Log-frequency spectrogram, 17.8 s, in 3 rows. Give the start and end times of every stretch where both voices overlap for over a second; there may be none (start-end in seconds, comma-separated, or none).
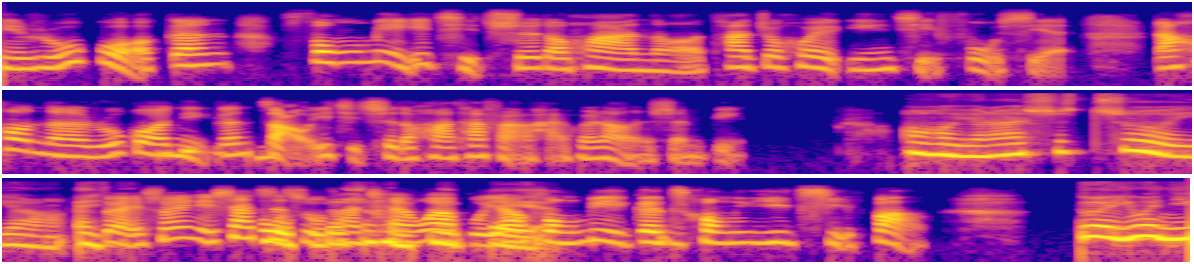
13.2-14.7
